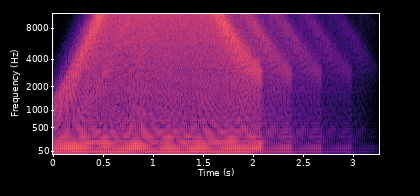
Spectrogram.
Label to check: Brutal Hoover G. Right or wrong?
Right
